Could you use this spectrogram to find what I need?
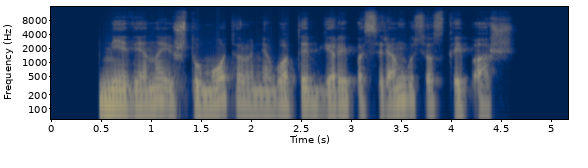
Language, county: Lithuanian, Vilnius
